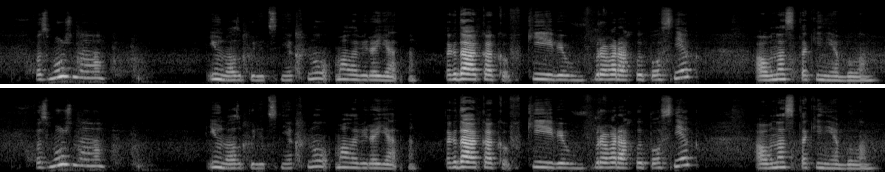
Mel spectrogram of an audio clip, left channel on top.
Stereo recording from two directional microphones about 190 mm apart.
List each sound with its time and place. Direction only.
0.4 s speech: 20° left (ahead or behind)
2.0 s speech: 10° left (ahead or behind)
